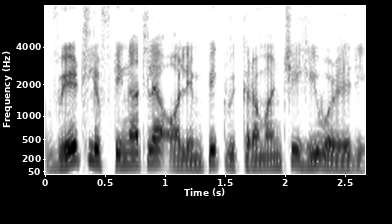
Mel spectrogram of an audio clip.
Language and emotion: Goan Konkani, neutral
